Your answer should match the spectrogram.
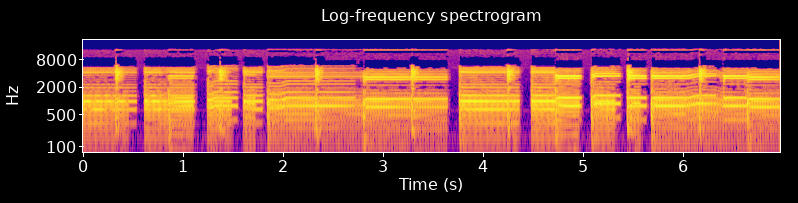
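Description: A cell phone ringtone plays a rock melody in tinny, synthetic tones, repeating short phrases of sustained notes with brief pauses between them, fairly loud and close with no voices.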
